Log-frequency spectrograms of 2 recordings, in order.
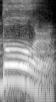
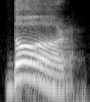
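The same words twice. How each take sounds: First: The vowel sounds like a rounded 'oh'. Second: The vowel sounds like an open 'ah'. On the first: The speaker calls it wrong. "Bukan door" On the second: The speaker calls it right. "Tapi ada da"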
